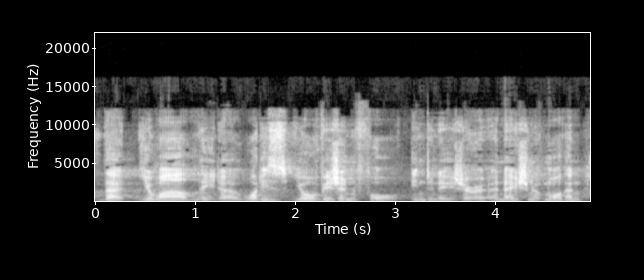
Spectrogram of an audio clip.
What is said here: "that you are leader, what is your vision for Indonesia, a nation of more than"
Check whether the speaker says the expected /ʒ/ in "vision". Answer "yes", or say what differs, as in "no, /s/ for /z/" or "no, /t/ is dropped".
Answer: yes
